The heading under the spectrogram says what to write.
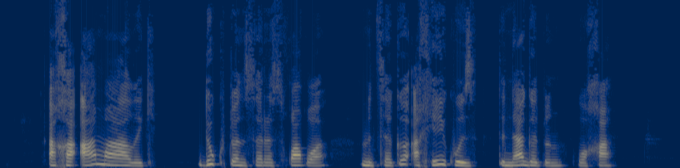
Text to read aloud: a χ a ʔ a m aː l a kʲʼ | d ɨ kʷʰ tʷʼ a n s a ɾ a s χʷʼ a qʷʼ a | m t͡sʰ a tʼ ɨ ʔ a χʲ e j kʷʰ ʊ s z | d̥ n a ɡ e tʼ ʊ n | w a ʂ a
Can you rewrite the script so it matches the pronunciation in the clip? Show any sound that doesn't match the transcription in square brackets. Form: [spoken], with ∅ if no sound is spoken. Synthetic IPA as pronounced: a χ a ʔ a m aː l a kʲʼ | d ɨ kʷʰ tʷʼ a n s a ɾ a s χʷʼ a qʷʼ a | m t͡sʰ a [kʼ] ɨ ʔ a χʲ e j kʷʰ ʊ [∅] z | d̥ n a ɡ [a] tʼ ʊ n | w a [χ] a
